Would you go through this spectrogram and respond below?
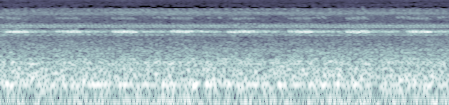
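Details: Short, regular cricket chirps on an evening deck with decoration lights, where the chihuahua puppy Rocket lies; thin high pulses come roughly twice each second, backed by a faint steady hum in the low range.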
